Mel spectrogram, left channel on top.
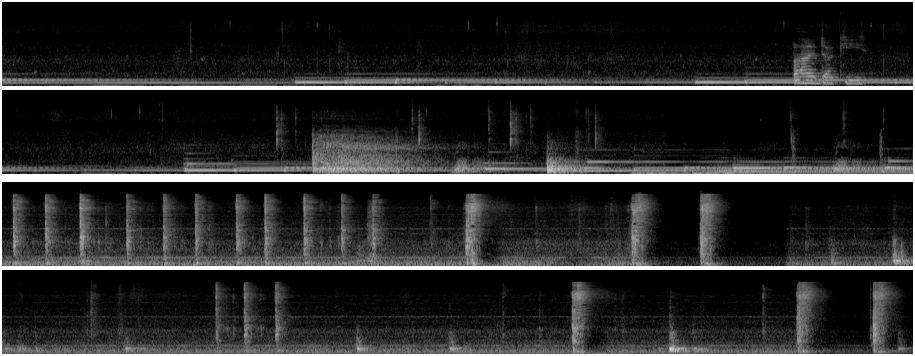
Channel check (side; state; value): both; different; correlation 0.00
